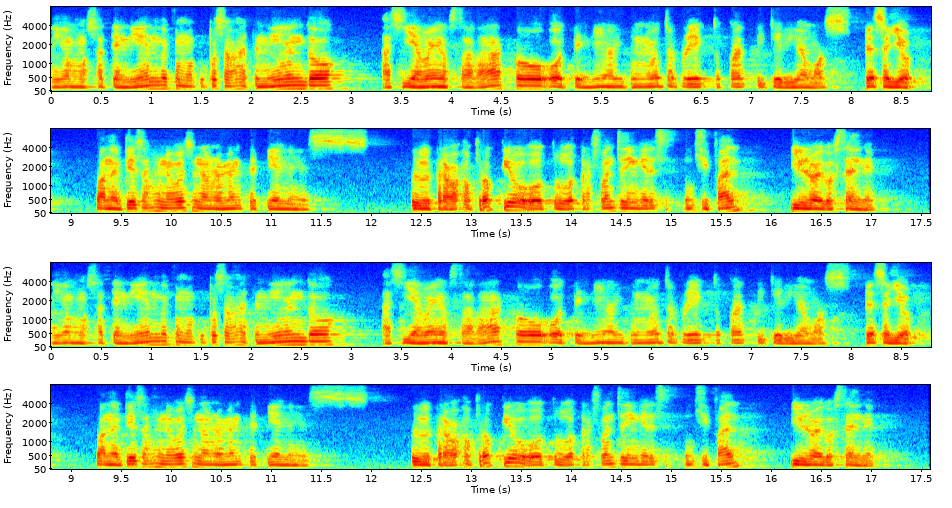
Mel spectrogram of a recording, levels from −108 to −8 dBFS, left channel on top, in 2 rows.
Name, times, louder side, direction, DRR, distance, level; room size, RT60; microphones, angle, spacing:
voice 1, 0.0-2.8 3.3-8.6 9.3-12.0 12.4-15.7 16.2-17.1, left 2 dB, 30° left, 8 dB, 1.1 m, -22 dB
29.0 x 23.0 x 8.4 m, 0.92 s
head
